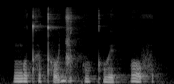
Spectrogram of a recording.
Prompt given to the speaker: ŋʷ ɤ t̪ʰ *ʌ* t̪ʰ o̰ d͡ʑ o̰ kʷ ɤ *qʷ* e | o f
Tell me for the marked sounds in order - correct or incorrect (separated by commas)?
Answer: incorrect, incorrect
